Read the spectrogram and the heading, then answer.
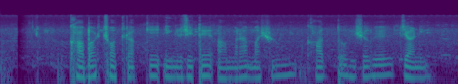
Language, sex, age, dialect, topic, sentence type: Bengali, male, <18, Standard Colloquial, agriculture, statement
